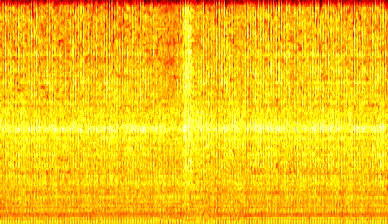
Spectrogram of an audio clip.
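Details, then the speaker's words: Small lab engine after static governor readjustment removing slack from the linkage: even after throttle manipulation, returns to a fast steady no-load buzz without hunting or surging; governor again controls top no-load speed. "so you can see even with manipulating the throttle once i let go of it the governor is able to restore a stable top no load speed so the governor once again has control over the engine"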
